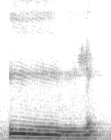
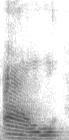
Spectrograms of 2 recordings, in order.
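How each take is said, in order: First: The vowel is an 'or' sound, like awe. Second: The vowel is an 'ow' sound, like owl. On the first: The speaker calls it right. "He's making more of an or sound" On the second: The speaker calls it wrong. "if we blend it, it would be owl"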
